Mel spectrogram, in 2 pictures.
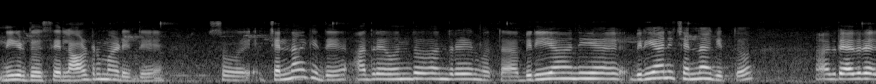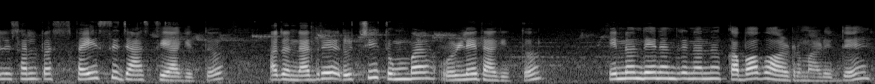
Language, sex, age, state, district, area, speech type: Kannada, female, 30-45, Karnataka, Udupi, rural, spontaneous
